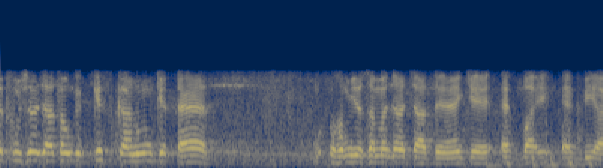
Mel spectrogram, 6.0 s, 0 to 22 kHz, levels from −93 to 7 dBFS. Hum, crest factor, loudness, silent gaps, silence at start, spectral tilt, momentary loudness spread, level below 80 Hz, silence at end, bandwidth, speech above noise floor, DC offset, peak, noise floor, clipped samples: none; 16 dB; -22 LUFS; none; 0 s; -9 dB/octave; 17 LU; -54 dBFS; 0 s; 4 kHz; 20 dB; under 0.1%; -6 dBFS; -42 dBFS; under 0.1%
